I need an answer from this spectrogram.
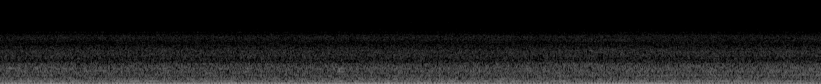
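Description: Vehicle engine idling steadily, a constant low hum heard close from the front of the vehicle.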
